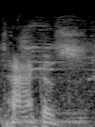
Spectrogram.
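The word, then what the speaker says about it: Takac: his responsibility so takas t-a-k-a-c is the spelling of his last name but it's pronounced takus will come on and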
